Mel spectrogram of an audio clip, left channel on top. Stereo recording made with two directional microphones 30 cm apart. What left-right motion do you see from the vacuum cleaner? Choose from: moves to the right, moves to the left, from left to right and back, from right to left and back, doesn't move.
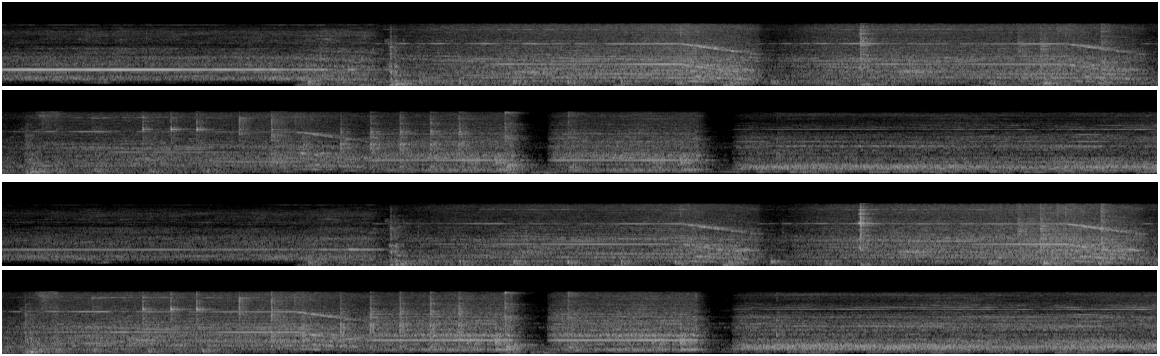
moves to the right.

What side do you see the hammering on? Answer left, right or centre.
right.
